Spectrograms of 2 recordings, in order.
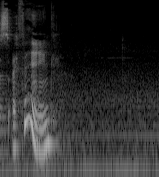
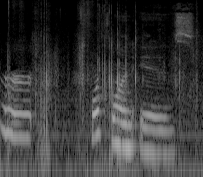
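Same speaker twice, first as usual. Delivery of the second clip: slow, soft, stalled searching; trying to remember; 2 semitones higher, 8 dB quieter, much slower than usual. Real, not acted. Vlogger forgets the fourth love language mid-list, stalling. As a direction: drag it out quietly while you rack your memory.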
